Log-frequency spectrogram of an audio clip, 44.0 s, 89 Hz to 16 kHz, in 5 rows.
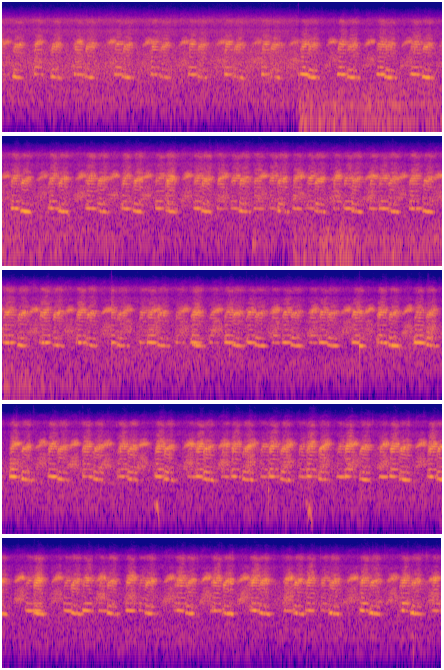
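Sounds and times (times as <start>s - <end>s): rain hissing: 0.0s - 34.7s
frogs and toads calling: 0.0s - 43.9s.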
